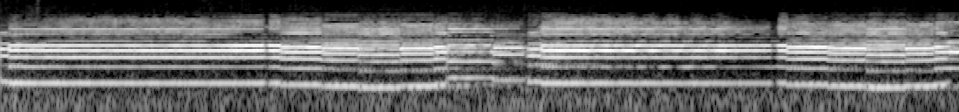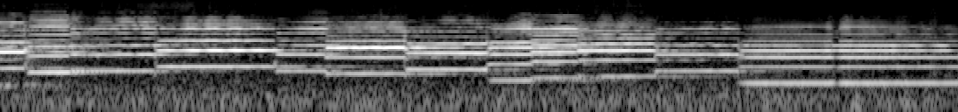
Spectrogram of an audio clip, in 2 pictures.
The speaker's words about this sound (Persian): حالا این اوبوا چطور؟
